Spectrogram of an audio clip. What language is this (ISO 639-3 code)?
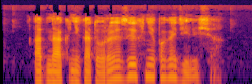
bel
